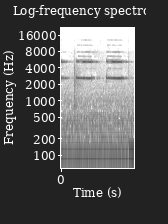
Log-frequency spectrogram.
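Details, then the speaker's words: Inverter running a boiler and Wi-Fi router from an Electronicx 12V 100Ah gel battery for over six hours: short high-pitched beeps about every 0.6 seconds warn that the battery is discharged. "ройшло і 10 хвилин фактично чуєте який писк блимає остання ця акумулятор фактично розряджений тому будемо виключатися переходить на іншу Батарею"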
